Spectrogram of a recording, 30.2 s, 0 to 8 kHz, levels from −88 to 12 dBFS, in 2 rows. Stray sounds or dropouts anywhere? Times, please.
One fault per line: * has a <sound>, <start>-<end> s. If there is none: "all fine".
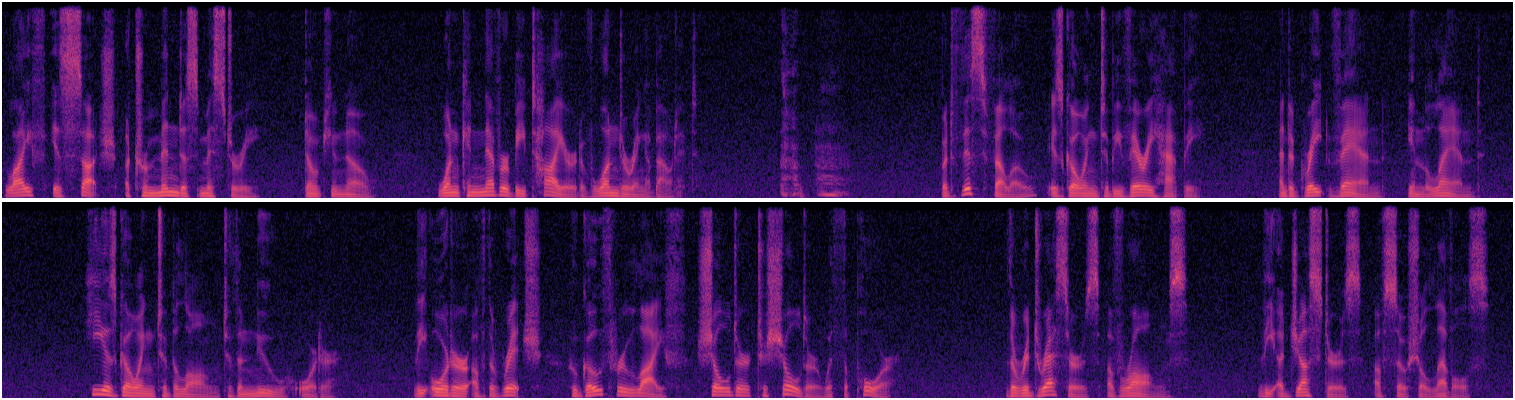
* has a throat clearing, 7.8-8.5 s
